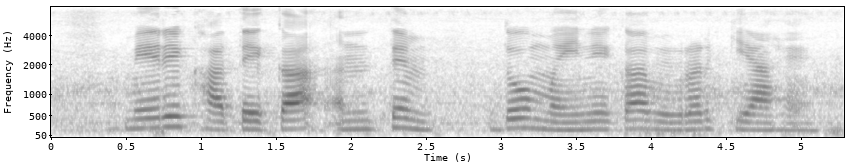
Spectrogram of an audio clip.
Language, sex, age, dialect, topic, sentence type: Hindi, female, 18-24, Kanauji Braj Bhasha, banking, question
